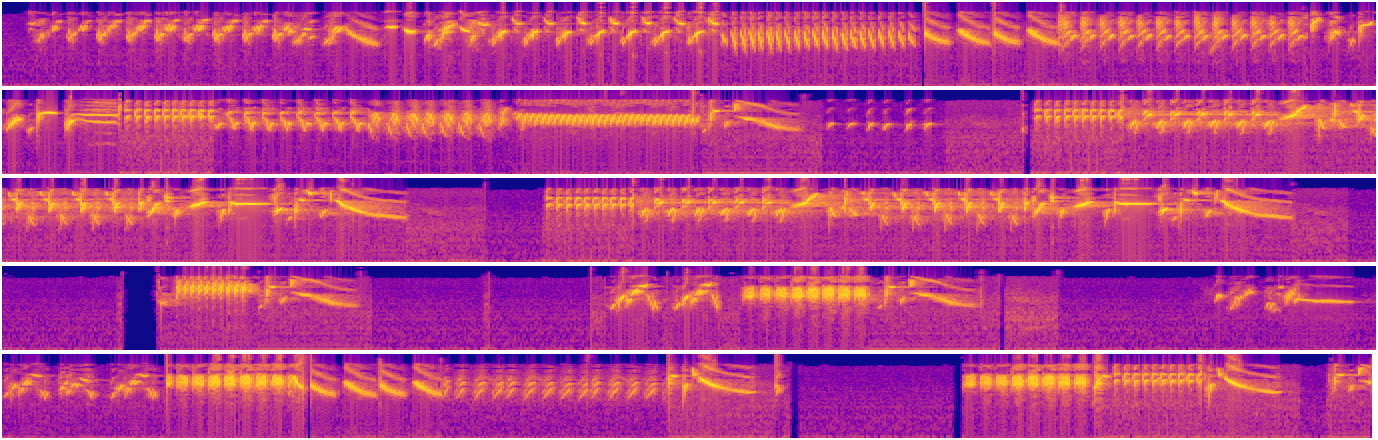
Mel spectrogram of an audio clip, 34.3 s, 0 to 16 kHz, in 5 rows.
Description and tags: the best sound of goldfinch 1311
recording-garden, recording-home, recording, field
